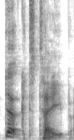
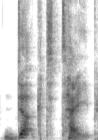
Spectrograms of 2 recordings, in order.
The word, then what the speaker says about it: duct tape: have some duct tape you don't sort of pronounce the separate tur on the end of duct and then the start of tape he's like I've got some duct tape so it sounds a bit like duct tape right go with me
